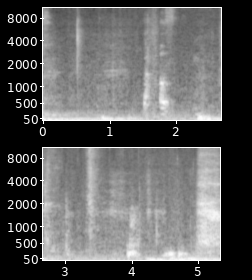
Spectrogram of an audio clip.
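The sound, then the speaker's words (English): A dog grows restless, with irregular bursts of snorting, panting and scuffling spread across a few seconds over a low background hum, as it tries to destroy some samples. “My, my dog is going wild.”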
